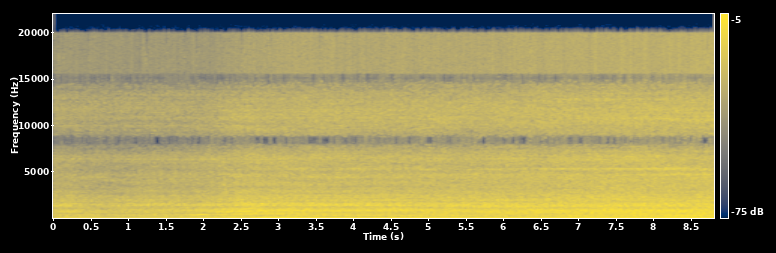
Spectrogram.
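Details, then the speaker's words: Bobcat 853 driving a hydraulic FMC GM-72 Sidewinder 6' brush hog on its first test run: engine and hydraulics climb to full throttle, then a steady deep drone with no knocks or surging. Running normally. "it's smooth. If anything comes off, it'll take my legs."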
